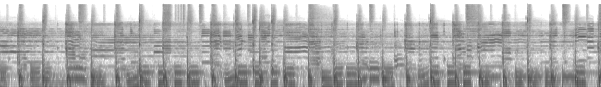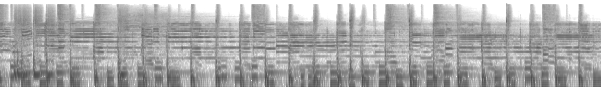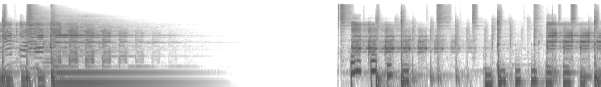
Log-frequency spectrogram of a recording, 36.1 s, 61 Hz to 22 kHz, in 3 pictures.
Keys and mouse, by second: 1.1 right click, 1.8 click, 2.2-3.5 middle drag, 2.9 i, 5.1 e, 7.3-8.9 middle drag, 9.7 alt+h, 12.8-15.6 drag, 15.6 ctrl+e, 19.5 Tab, 20.4 middle click, 21.5 Tab, 23.1 middle click, 24.4 ctrl+z, 24.8 ctrl+z, 26.0 click, 26.4-28.5 middle drag, 28.5 Tab, 29.1 middle click, 31.3 middle click, 34.0-35.1 middle drag, 35.1 KP_1.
